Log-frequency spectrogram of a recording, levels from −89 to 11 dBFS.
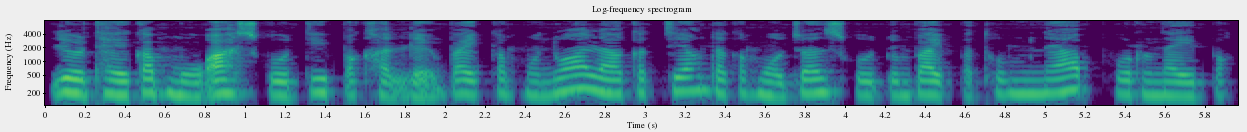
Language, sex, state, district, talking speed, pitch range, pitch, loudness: Mizo, female, Mizoram, Aizawl, 260 wpm, 185-205 Hz, 195 Hz, -23 LUFS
